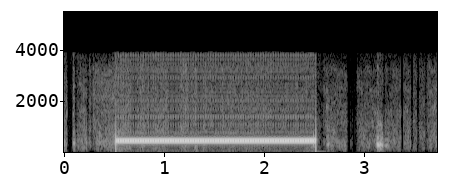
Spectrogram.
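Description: A steady, loud electronic telephone tone from an outgoing phone call holds one pitch for about two seconds, then cuts off abruptly, leaving faint background noise and a brief soft murmur.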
